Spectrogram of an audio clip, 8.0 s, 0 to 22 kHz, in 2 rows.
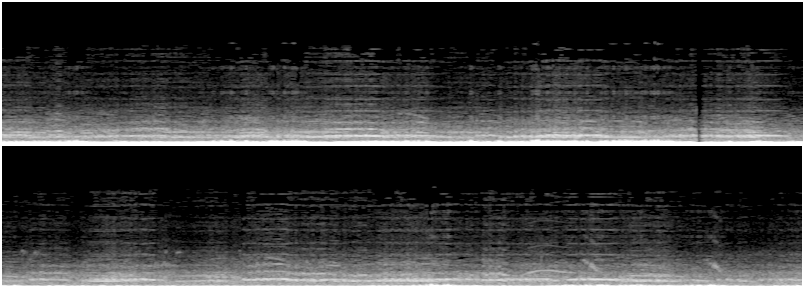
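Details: A flock of cranes over Arnedo on 2 November 2017, taken as a sign of changing weather, gives loud, rolling trumpeted calls that overlap continuously over a heavy low rumble of wind or distant traffic.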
